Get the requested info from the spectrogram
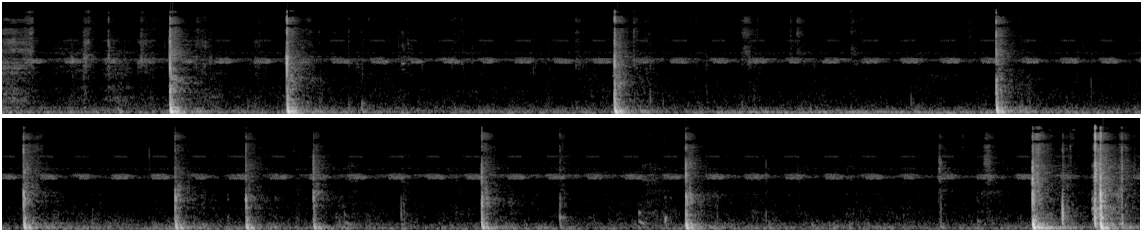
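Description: Crickets chirping in a steady pulsing chorus, with a basketball thumping on the pavement about a dozen times at irregular intervals. The thumps are the loudest sounds.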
